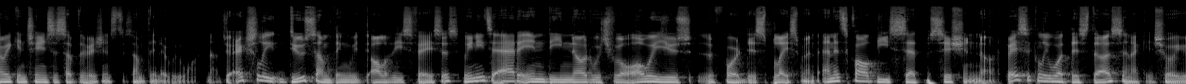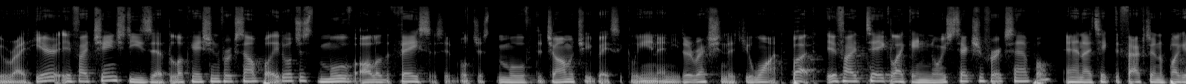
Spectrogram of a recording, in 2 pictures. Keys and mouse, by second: 2.2 click, 5.3 shift+a, 11.4-12.1 middle drag, 13.1-16.1 drag, 17.9 click, 19.2 ctrl+z, 19.7 shift+a, 22.6-23.7 drag.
